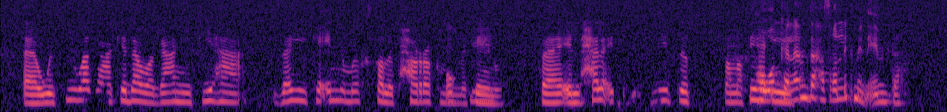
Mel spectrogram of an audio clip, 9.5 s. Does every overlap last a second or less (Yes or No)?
Yes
